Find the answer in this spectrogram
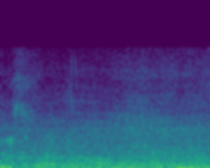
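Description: A steady low engine hum, like an idling motor vehicle, with faint voices in the background.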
